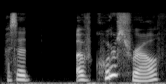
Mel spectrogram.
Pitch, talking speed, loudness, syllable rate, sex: 205 Hz, 180 wpm, -15 LUFS, 5.6 syllables/s, female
